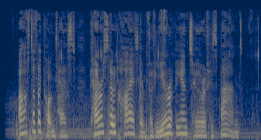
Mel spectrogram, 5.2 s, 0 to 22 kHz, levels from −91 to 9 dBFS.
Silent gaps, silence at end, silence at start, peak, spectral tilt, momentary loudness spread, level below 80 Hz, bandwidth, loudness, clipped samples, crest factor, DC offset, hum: none; 0.05 s; 0.25 s; -14 dBFS; -5 dB/octave; 10 LU; -54 dBFS; 16.5 kHz; -31 LUFS; under 0.1%; 18 dB; under 0.1%; none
